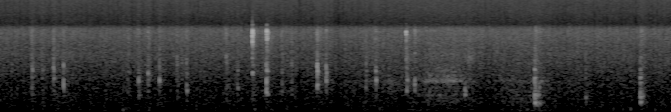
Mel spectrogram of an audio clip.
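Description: Faint typing on a computer keyboard: a quick, irregular run of quiet key clicks, with a few sharper clicks in the second half.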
